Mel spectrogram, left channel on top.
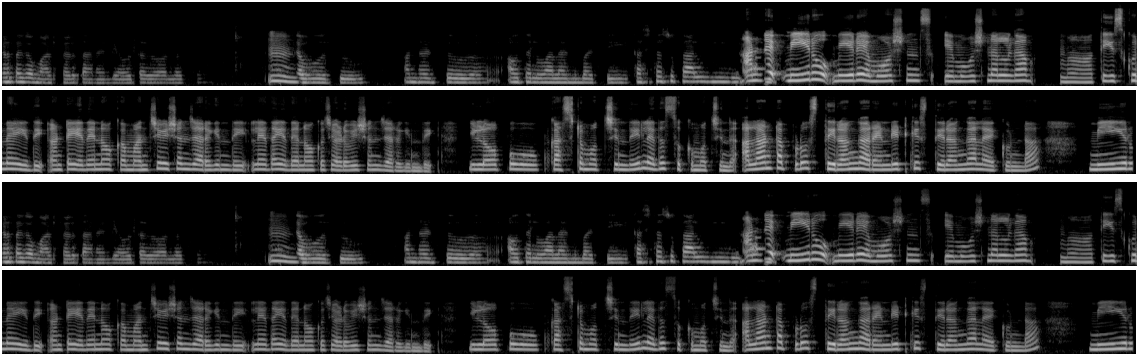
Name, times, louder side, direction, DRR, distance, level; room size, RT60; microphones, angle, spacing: voice 1, 0.0-1.8 2.9-3.6 4.0-7.7, right 1 dB, 15° right, 2.5 m, -33 dB
voice 2, 2.7-3.0 7.4-10.3 10.6-22.6, left 3 dB, 45° left, 1.8 m, -26 dB
head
